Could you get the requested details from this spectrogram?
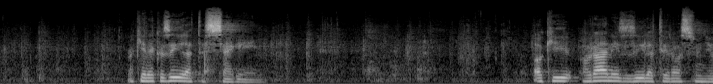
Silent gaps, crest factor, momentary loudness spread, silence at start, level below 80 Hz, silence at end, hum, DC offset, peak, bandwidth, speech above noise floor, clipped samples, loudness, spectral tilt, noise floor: none; 24 dB; 28 LU; 0.05 s; -64 dBFS; 0 s; none; 0.2%; -2 dBFS; 15.5 kHz; 25 dB; under 0.1%; -20 LUFS; -2.5 dB/octave; -47 dBFS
